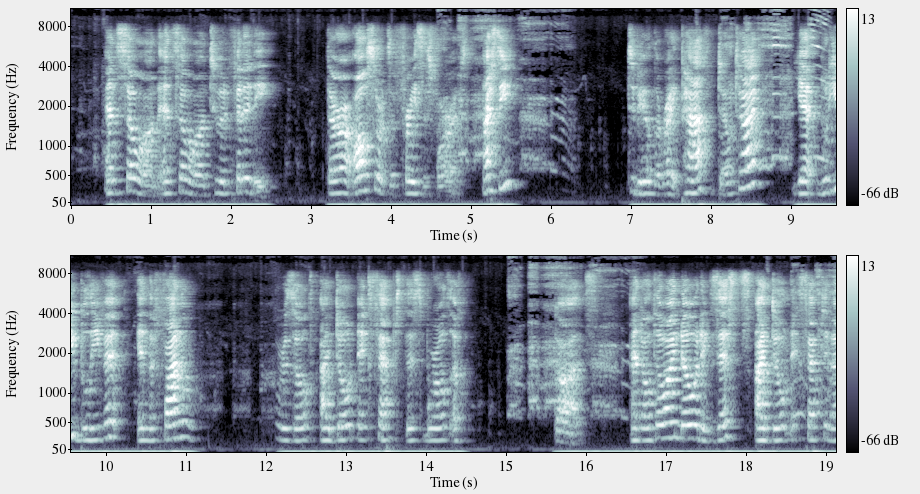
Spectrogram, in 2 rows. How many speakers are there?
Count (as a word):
one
